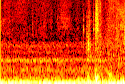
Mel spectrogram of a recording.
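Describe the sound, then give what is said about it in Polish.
A car's power window being lowered, a brief whirring motor sound rising out of the steady low rumble of the running vehicle, with no one speaking. “Dobra, ściągaj yy, okno.”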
